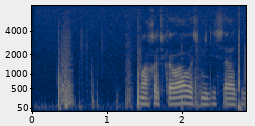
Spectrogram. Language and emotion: Russian, neutral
